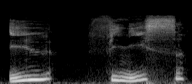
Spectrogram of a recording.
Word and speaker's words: finissent: Ils finissent. So remember, as usual, when we get the verbs E and T not pronounced.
